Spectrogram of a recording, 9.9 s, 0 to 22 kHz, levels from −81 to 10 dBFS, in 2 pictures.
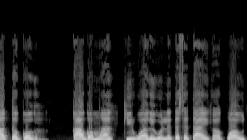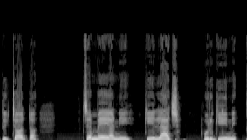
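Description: Hard clipping runs through the whole speech clip. The signal was driven about 3 dB past what a stage in the chain could pass, so the highest peaks were sliced flat rather than rounded. Only a small share of the samples, roughly half a percent, hit that ceiling, which keeps the damage to brief crackle on the loudest moments instead of a steady fuzz. Each flattened top adds high harmonics, giving those peaks a brittle edge.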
